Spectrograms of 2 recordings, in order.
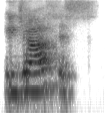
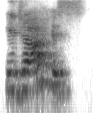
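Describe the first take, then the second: First: The last syllable starts with an f sound. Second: The last syllable starts with an h sound. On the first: This is the form given by the rules. "It's got the fis at the end in rules" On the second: This is the form heard from speakers, maybe a dialect. "I've heard his"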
